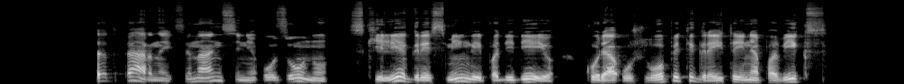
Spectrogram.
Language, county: Lithuanian, Tauragė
